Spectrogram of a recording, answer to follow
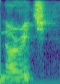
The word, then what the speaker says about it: Norwich: but it's not enough i saw someone having a hard time saying norwich because the w is silent i absolutely love that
